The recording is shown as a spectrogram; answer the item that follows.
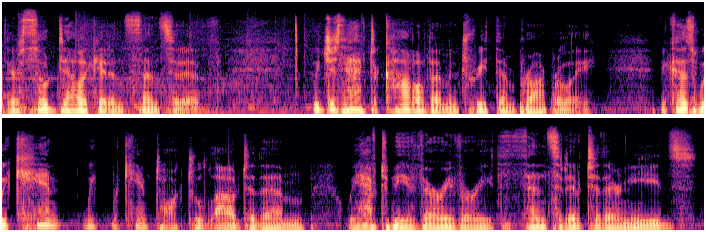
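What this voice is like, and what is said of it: Mocking delicate millennial snowflake voice. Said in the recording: “Let me say that correctly. ... I'm trying to do my impression of, you know, millennial snowflake.”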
